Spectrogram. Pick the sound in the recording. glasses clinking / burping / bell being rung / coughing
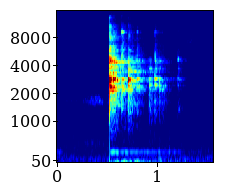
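glasses clinking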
